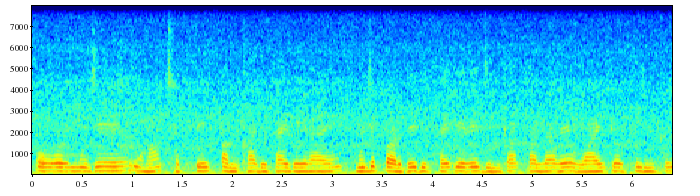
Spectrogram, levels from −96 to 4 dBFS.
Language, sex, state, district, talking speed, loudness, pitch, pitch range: Hindi, female, Bihar, Begusarai, 215 wpm, -22 LUFS, 180 Hz, 175-185 Hz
